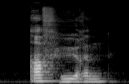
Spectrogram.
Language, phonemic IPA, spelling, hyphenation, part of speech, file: Dutch, /ˈɑfˌɦyː.rə(n)/, afhuren, af‧hu‧ren, verb, Nl-afhuren.ogg
- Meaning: 1. to rent (a property) 2. to rent out, to charter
